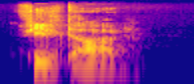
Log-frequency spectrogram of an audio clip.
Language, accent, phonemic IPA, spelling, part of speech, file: French, France, /fil.taʒ/, filetage, noun, LL-Q150 (fra)-filetage.wav
- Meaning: screw thread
